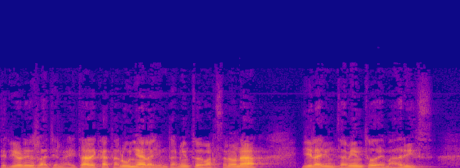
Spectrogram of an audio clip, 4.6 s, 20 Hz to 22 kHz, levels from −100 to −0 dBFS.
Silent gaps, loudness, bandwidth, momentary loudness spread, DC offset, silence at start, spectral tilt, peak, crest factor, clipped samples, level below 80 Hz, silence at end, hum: none; -28 LUFS; 13.5 kHz; 11 LU; under 0.1%; 0 s; -6.5 dB/octave; -8 dBFS; 22 dB; under 0.1%; -58 dBFS; 0 s; none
